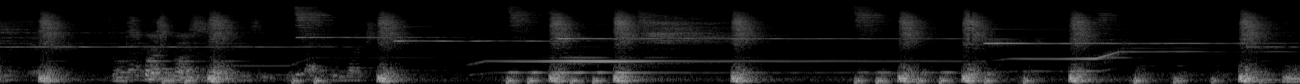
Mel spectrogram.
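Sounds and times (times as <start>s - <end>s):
sharp percussion hits: 0.0s - 4.4s, 5.0s - 13.0s
held steady tones: 0.0s - 13.0s.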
